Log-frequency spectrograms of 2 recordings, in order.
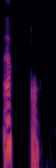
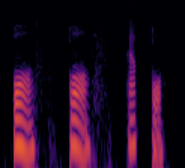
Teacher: the deep part of the tongue, when returned to touch the soft palate, produces qaf. Whatever lies at the back here, it touches this and this blue area here, and this touches the back, and we produce the qaf as aqqa.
